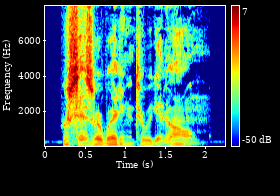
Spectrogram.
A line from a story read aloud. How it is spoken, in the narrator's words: whispered into his ear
